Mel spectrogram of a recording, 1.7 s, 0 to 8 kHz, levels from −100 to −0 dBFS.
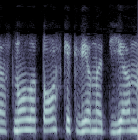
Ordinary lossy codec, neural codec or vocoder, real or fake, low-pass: MP3, 48 kbps; none; real; 7.2 kHz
